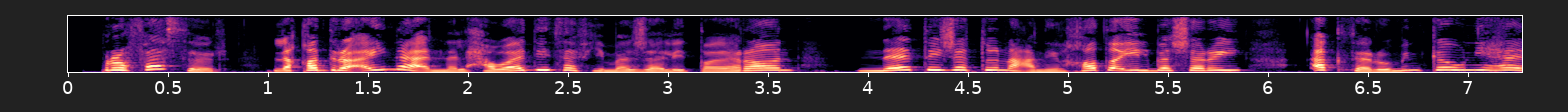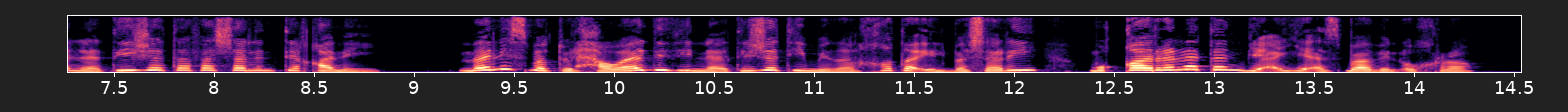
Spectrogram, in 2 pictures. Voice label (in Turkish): Arapca Kadin Suudi Arapcasi, seslendirme; kadin sesler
